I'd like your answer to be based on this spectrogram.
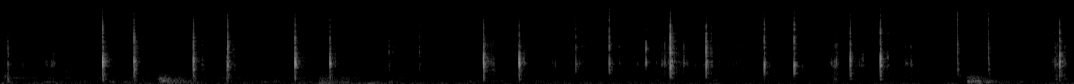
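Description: A small, hollow purple cardboard matchbox held in one hand is tapped with fingers and a long wooden match, giving about 20 sharp, dry clicks and taps that die away almost instantly. The taps have a bright, papery snap and come in an uneven rhythm, with a couple of brief low rustles from handling in between.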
